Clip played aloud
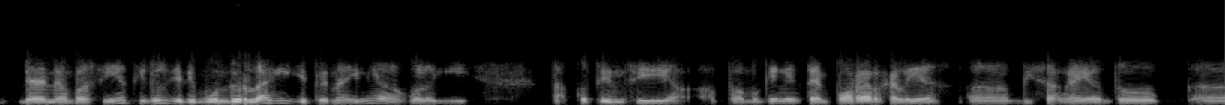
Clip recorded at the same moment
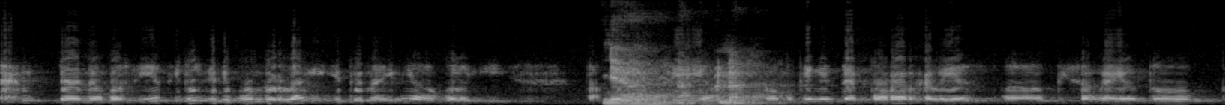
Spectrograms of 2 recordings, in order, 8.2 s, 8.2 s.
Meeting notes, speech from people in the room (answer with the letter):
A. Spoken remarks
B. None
A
